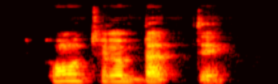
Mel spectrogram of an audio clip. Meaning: first/second-person singular imperfect indicative of contrebattre
- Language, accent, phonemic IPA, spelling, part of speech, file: French, Canada, /kɔ̃.tʁə.ba.tɛ/, contrebattais, verb, LL-Q150 (fra)-contrebattais.wav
